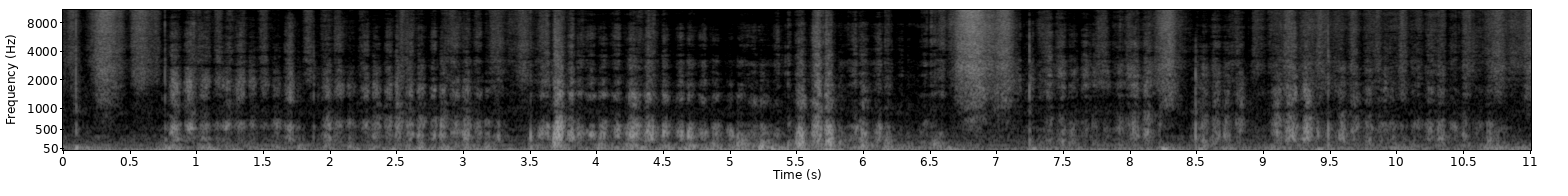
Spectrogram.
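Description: A plastic ballpoint pen scratches and writes on a small white paper notepad of thin stacked sheets held in the hand. Quiet, dry scratching strokes come in uneven bursts, with occasional brighter rasping swipes over a faint low rumble.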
